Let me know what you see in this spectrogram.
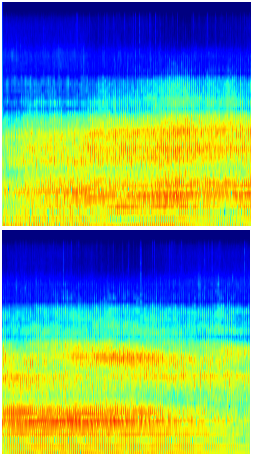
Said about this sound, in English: Just look at him, Mrs. Montgomery. What a plane. He's turning. What a flyer. Look at him bank.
